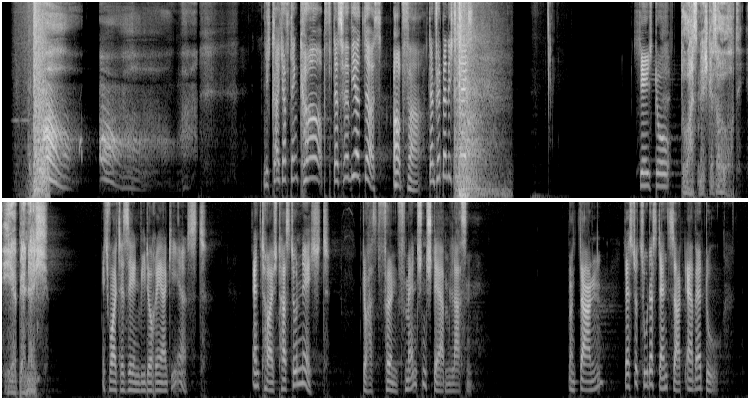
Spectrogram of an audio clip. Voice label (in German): Schauspiel Sprechstil Thriller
